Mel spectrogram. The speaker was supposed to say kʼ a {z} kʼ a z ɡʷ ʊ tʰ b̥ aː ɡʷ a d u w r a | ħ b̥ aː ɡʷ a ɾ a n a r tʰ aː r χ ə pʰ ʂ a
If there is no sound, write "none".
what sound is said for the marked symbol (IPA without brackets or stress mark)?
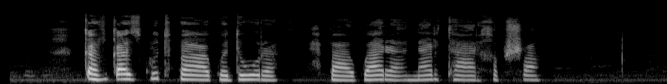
v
